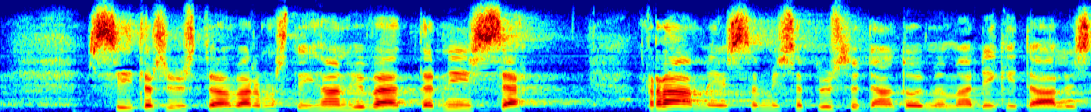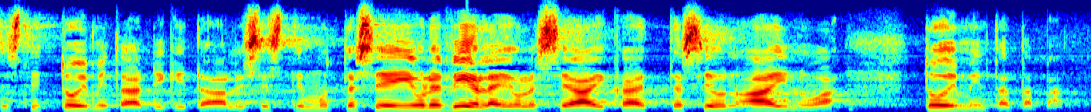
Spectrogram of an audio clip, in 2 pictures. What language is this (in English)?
Finnish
